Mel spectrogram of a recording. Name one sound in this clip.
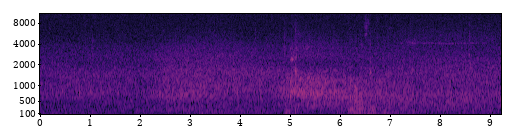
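A large stadium crowd roars steadily and swells loudly for a moment.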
